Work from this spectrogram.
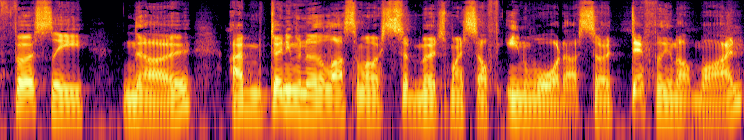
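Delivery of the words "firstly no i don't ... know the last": ordinary delivery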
